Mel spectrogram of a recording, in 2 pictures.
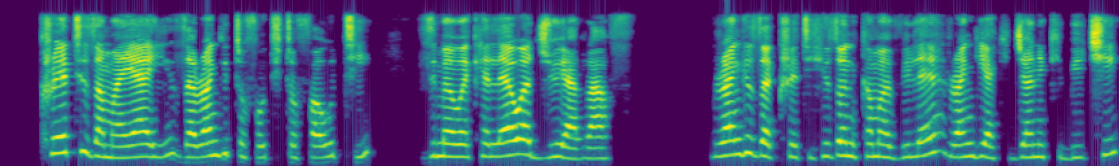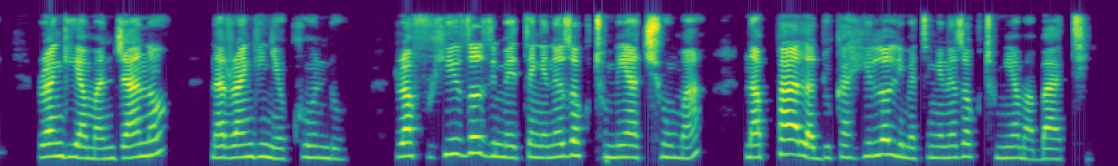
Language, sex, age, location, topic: Swahili, female, 18-24, Kisii, finance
